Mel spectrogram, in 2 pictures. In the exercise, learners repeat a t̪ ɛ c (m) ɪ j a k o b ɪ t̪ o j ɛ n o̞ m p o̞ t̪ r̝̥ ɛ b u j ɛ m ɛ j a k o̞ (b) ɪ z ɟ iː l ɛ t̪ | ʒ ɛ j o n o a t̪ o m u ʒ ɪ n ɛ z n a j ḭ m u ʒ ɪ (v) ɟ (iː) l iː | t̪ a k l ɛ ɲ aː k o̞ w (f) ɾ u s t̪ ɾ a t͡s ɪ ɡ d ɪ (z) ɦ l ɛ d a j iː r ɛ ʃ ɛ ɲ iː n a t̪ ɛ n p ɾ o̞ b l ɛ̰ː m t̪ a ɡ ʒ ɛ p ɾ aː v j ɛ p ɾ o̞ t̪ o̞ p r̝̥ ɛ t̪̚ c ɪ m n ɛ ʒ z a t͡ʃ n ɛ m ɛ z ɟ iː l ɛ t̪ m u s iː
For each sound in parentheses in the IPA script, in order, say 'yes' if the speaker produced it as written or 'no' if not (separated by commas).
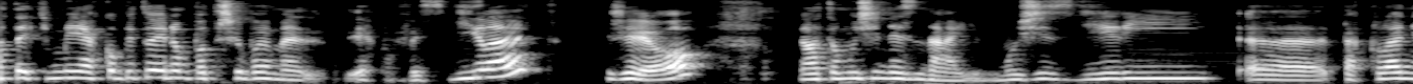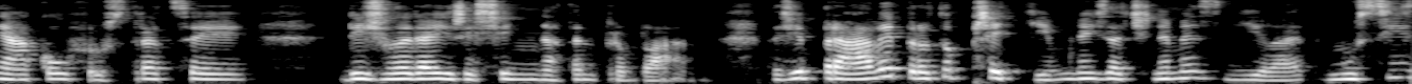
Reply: yes, no, no, yes, yes, no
